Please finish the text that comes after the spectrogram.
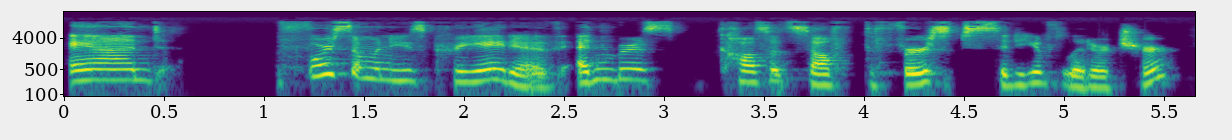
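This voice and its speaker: A woman's voice: a little high, expressive, normal speed, no echo. A woman telling stories conversationally as an interview guest, with an effusive, enthusiastic manner. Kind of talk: animated conversational storytelling.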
